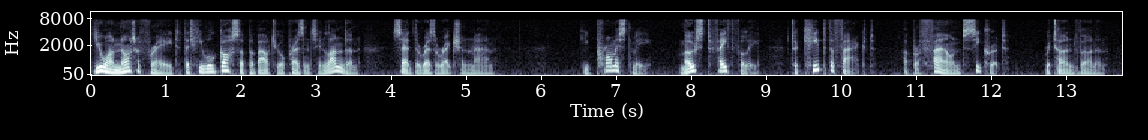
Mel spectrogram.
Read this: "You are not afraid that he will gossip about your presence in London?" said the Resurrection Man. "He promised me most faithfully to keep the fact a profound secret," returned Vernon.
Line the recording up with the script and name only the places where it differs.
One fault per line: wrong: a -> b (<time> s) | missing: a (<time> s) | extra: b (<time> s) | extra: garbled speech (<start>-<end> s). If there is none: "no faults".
no faults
